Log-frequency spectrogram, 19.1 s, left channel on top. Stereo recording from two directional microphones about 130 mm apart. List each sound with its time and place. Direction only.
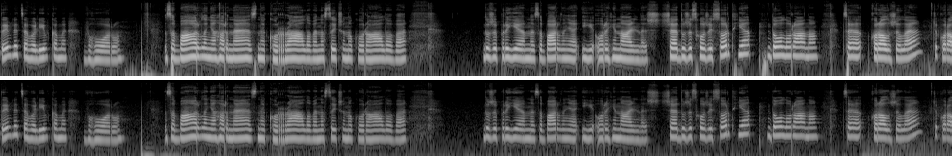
0.0 s a woman's voice: 30° left (ahead or behind)
3.2 s a woman's voice: 55° left (ahead or behind)
8.3 s a sound: 30° left (ahead or behind)
9.6 s a woman's voice: 45° left (ahead or behind)
15.1 s a sound: 30° left (ahead or behind)
15.4 s a woman's voice: 50° left (ahead or behind)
